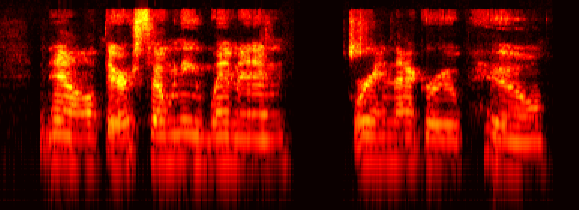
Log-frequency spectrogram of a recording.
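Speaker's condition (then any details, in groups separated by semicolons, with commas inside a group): ALS; young onset, diagnosed in 30s, spinal surgery before diagnosis without improvement; progressing physically; uses a voice amplifier when talking, host hears her fine without it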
